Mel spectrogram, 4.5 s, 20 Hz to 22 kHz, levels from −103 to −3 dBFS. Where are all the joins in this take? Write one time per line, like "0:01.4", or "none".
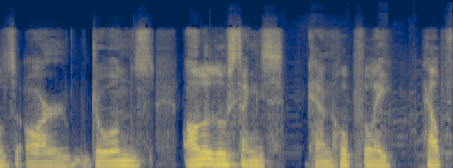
0:01.5
0:03.0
